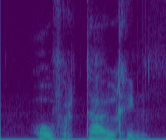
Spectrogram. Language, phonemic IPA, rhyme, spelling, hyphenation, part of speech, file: Dutch, /ˌoː.vərˈtœy̯.ɣɪŋ/, -œy̯ɣɪŋ, overtuiging, over‧tui‧ging, noun, Nl-overtuiging.ogg
- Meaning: 1. persuasion 2. belief, opinion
